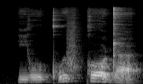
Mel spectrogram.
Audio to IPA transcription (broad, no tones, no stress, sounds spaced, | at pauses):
j u kʷʼ ɨ f k o ɖ a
